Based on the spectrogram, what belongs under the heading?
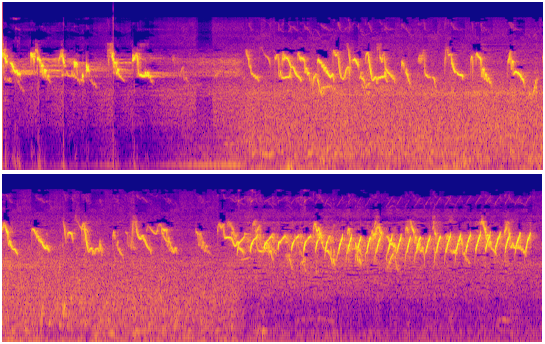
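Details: A wild white-eye sings a fast, high, thin twitter of sweeping chirps ending in a rapid buzzy trill; no other sounds stand out.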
